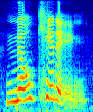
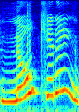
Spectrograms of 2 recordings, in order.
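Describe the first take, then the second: First: It sounds sarcastic and weary. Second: It sounds mildly surprised and pleased. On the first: The news has been heard too many times. "So you are adding some sarcasm" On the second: The news is unexpected and welcome. "to express mild surprise"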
